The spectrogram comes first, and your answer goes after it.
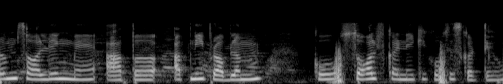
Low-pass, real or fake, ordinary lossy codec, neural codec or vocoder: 7.2 kHz; real; MP3, 48 kbps; none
